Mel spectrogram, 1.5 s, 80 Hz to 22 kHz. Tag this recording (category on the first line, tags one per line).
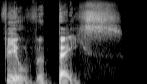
Speech > Solo speech
bass
bass-word
chant
dry
feel
FR-AV2
hype
Male
Man
Mid-20s
Neumann
oneshot
raw
singletake
Single-take
Tascam
U67
un-edited
Vocal
voice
